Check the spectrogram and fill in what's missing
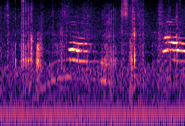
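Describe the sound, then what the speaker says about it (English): A cat meows a few times, faint and somewhat distant, over a steady low electrical hum. "Don't mind the meowing, it's my cat."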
